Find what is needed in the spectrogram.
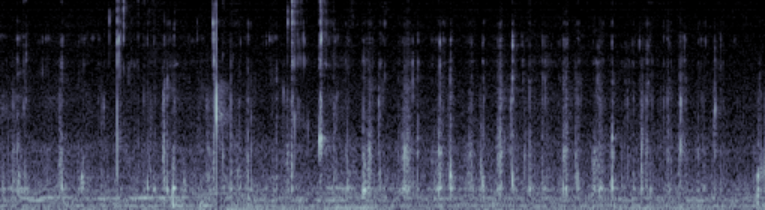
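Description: A person chewing a mouthful of fried pirozhok close to the microphone, with many small irregular mouth clicks and smacks over a faint steady hum.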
